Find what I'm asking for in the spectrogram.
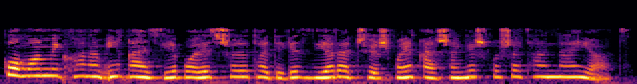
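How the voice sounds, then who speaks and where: A woman's voice: sits high, fairly even intonation, close to an everyday voice. A woman voicing a snobbish young society lady who mocks others scornfully, in a storybook reading. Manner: mocking, scornful. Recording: dull lo-fi recording.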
